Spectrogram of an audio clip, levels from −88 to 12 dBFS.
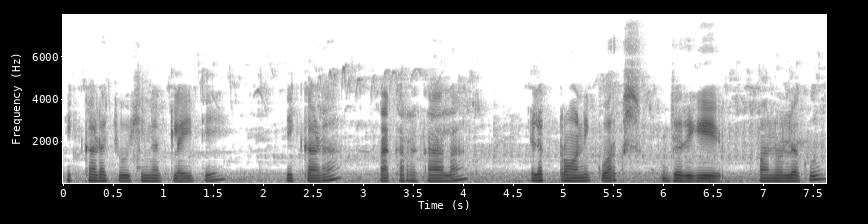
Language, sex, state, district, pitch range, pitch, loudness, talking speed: Telugu, male, Andhra Pradesh, Sri Satya Sai, 125-140 Hz, 130 Hz, -18 LUFS, 65 wpm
